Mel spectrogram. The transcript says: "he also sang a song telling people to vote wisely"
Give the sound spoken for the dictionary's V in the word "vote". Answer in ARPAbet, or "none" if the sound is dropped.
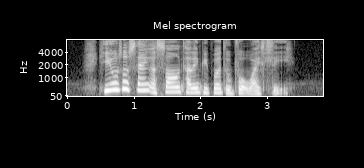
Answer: V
